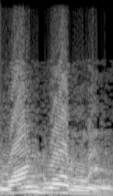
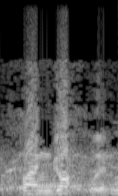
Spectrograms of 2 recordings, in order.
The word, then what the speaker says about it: Llangollen: Do you know where Langwaddle is? – Llangollen.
